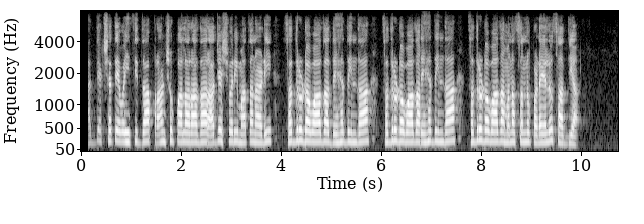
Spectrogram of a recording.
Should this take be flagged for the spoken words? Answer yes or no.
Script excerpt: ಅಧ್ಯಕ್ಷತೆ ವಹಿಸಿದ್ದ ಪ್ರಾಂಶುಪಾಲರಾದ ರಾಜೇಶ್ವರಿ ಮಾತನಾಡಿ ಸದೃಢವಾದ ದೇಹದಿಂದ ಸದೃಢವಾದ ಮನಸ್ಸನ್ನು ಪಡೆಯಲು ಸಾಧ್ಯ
yes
